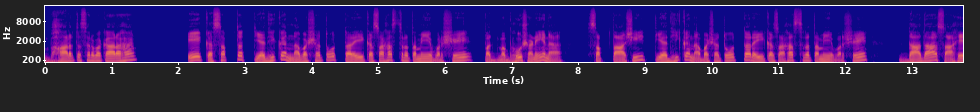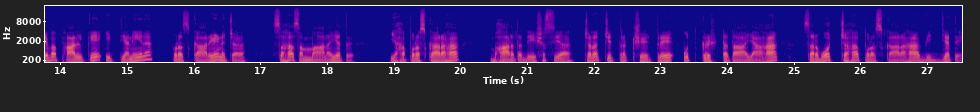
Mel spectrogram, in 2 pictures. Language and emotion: Sanskrit, neutral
